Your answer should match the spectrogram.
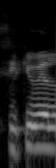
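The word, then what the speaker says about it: SQL: এটাকে প্রায় সিকিউএল হিসেবে উচ্চারণ করা হয়।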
